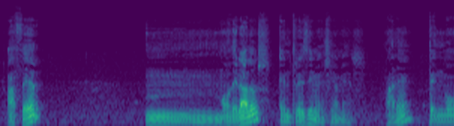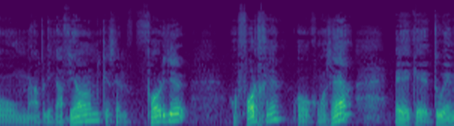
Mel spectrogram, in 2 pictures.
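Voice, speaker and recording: Deep and dark in tone, this man's voice carries a Castilian Spanish accent and the stuffiness of a head cold. He's a YouTube host giving a casual tutorial and review of a drawing app, chatting informally right to his viewers.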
